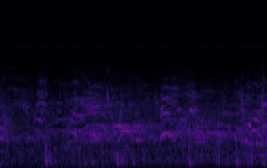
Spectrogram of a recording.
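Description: Fairly quiet arena crowd hubbub under live basketball play, with many short sneaker squeaks on the hardwood and a couple of thumps from the ball or players' feet.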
